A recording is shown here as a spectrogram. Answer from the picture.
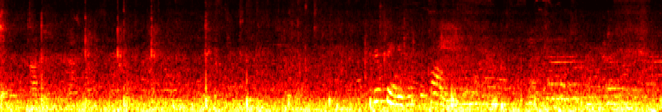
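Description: Airport terminal hall ambience: a steady low rumble of the concourse, with scattered footsteps on the hard floor and people talking nearby, one voice clearest in the second half.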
